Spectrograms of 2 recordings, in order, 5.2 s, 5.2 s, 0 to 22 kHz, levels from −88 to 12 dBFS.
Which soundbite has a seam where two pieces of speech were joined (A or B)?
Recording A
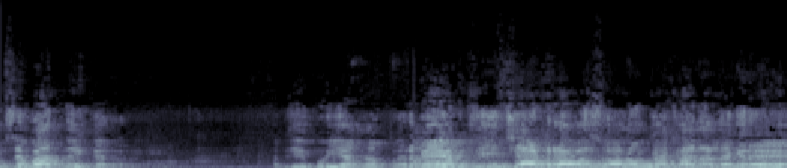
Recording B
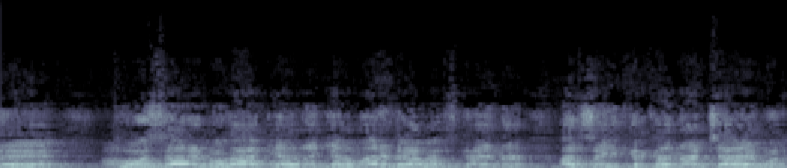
A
